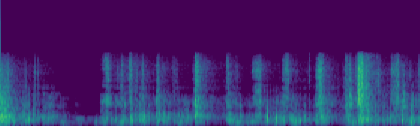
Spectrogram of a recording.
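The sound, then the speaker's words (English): A run of sharp, hollow knocks on a hotel room door at noon, irregular, with a brief pause near the start and a low murmur of background sound underneath. “It was noon when I was awakened by a knock on the door.”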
